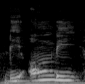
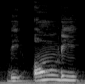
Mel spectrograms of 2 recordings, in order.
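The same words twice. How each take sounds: The two takes are said the same way.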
